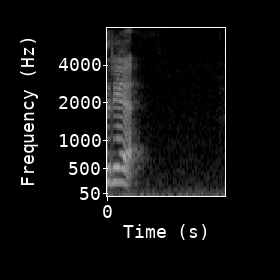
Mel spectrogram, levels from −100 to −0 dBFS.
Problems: background sounds at intervals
